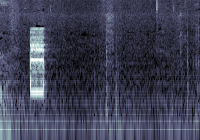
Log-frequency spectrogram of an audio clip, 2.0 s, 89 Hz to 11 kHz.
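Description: One short electronic beep from a US10C fingerprint time clock about a third of a second in, sounded as a finger is pressed on its scanner during enrollment.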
